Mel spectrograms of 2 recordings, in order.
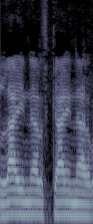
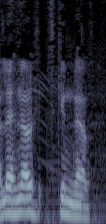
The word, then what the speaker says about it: Lynyrd Skynyrd: Y bueno, ahí pusieron el pronouncer porque cómo se pronunciaba, porque si escuchabas la I es Y, entonces mucho puede decir Lynyrd Skynyrd. Bueno, Lynyrd Skynyrd.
